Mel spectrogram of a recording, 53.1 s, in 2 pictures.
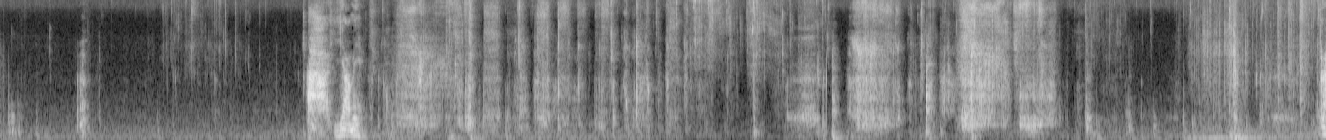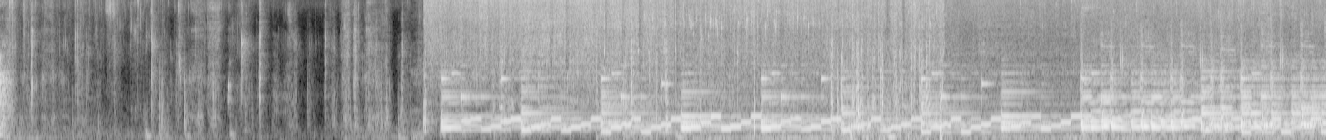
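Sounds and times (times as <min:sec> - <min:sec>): biting and chewing meat: 0:07.4 - 0:35.2, 0:38.4 - 0:45.6.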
